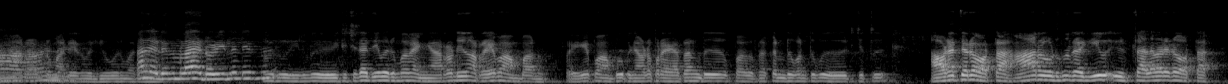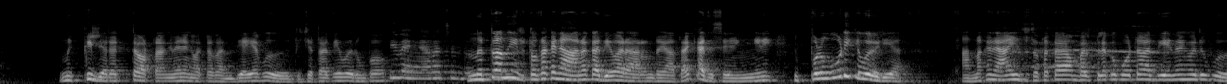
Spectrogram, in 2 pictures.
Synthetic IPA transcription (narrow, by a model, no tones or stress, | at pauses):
eːaːraːʋɐmaːɾɐnʋɐlijɐoːɾumɐɐðeɽenɐmːɐɭaeɽoɻijilːɐlːɐiɾunːeɽoɻijilpeːʈːit͡ɕːɐʈːɐd̪jɐʋɐɾumbo̞ːʋeŋːaːroɽijɐrɐjɐpaːmbaːɳɨɐrḛjɐpaːmbɨpinːeɐʋiɽepreːt̪ɐɳɖɨpɐnokːeɳɖɨpɐʈɨpeːʈit͡ɕːiʈːɨ | ɐʋiɽeɐt̪ːijoɾoːʈːɐaːreːɽunːɐɾɐɡiet̪ːaːlɐʋɐɾeɾoːʈːɐ | nikːilːɐɾetːɐoːʈːɐɐŋːɐneɲɐŋːɐɭokːet̪ɐnd̪jaːjɐpeːʈit͡ɕːɐʈːɐd̪ijɐʋɐɾumbo̞ːiʋeŋːarɐt͡ɕːɐnnːiʈːɨmɐnːɨiɾiʈːɐt̪̬ːo̞kːeɲaːno̞kːeɐd̪ijɐpɐɾaːrɨɳɖɨat̪ːaːkʲːɐd̪isɐjɐiŋːɐneipːoɻumkuːɽikʲːɨʋeːɽija | ɐnːokːeɲaːniɾiʈːɐt̪ːokːeɐmbɐlɐt̪ːilo̞kːepoːjiʈːɨɐd̪jɐnːeɐŋːɐɭoɾupe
